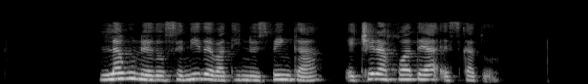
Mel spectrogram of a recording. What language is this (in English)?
Basque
